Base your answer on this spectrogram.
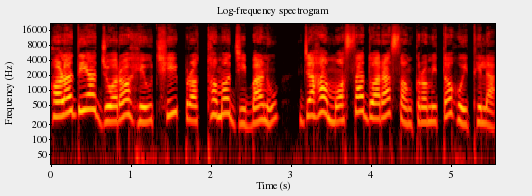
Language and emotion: Odia, neutral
